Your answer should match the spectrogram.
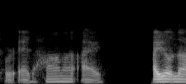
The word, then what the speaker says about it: Hanna: this guy named Ed Hanna or Ed Hanna, I I don't know how to pronounce his name, his last name, but it's h a n n a, so probably Hanna.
